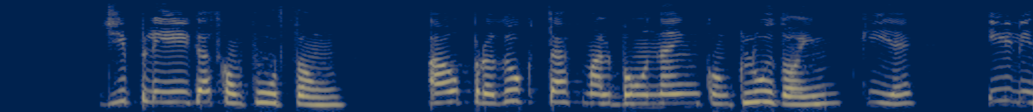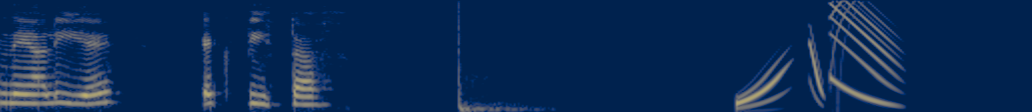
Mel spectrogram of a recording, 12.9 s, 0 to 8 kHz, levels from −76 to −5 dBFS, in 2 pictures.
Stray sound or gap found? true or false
true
